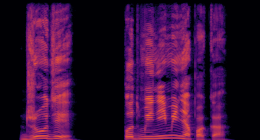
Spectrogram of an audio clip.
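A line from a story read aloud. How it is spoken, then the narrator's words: Shout. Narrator (Russian): крикнула Маргарет официантке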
